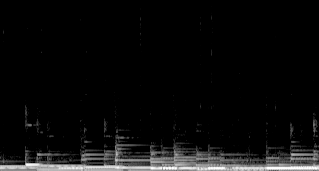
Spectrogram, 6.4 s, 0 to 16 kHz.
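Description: Nord Electro 5 stage keyboard played solo: sustained chords over a moving bass line, changing every half-second to a second.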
